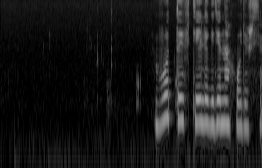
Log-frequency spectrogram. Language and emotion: Russian, neutral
